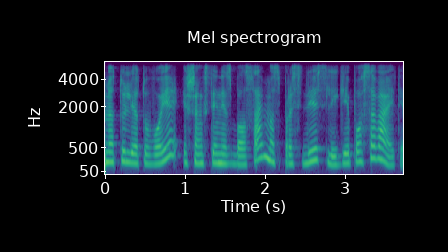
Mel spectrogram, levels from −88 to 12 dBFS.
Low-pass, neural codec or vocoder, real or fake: 5.4 kHz; none; real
